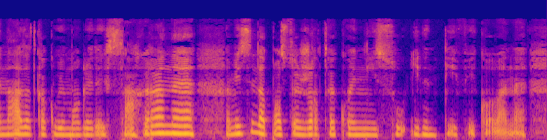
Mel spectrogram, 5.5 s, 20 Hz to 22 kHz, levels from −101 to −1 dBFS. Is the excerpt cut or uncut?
cut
